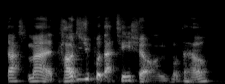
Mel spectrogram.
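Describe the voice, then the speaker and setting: A young man chatting casually in an interview, telling stories in an animated, slangy way with plenty of "bro" and "man". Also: a little high, quick pace, husky. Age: young adult. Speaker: music artist being interviewed. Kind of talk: casual chat.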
